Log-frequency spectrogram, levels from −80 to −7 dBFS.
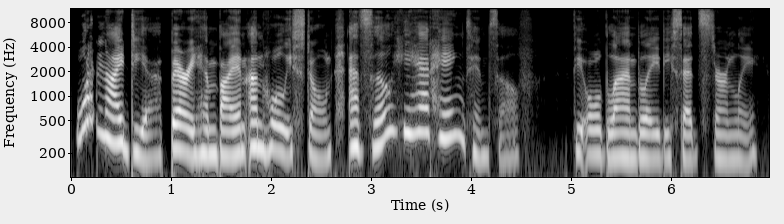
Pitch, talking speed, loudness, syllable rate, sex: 220 Hz, 170 wpm, -19 LUFS, 4.9 syllables/s, female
